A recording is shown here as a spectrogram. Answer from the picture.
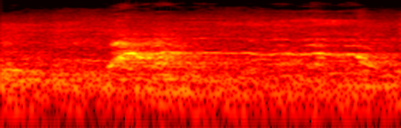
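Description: A dog whining: one long, high-pitched whine that starts about half a second in and fades away just before the end.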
